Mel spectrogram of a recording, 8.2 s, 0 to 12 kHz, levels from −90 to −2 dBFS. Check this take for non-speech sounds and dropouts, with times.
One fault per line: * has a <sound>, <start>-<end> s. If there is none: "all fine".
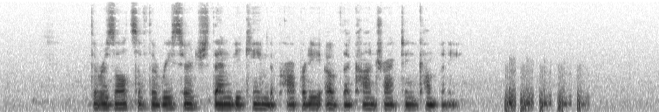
* has a laugh, 6.3-7.4 s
